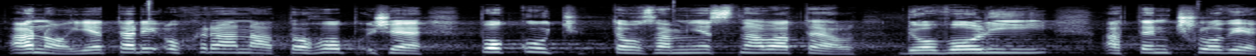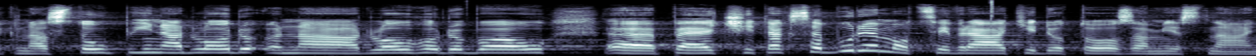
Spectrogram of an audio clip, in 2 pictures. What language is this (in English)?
Czech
